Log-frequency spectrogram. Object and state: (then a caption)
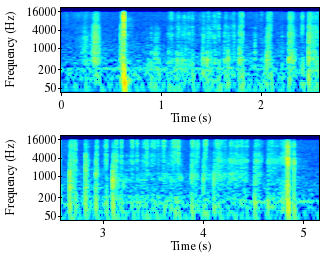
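Paperback book, scratched and tapped. Fingertips and nails scratch the stacked page edges of a thick paperback book with a paper cover, held sideways, and tap its spine area. Soft, dry, papery scratches and light taps run throughout, punctuated by two sharp, louder taps that die away almost instantly.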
